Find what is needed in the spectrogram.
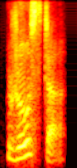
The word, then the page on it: roaster: Indian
